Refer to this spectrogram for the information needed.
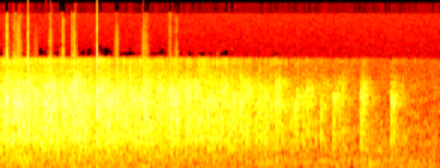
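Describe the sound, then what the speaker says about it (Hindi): Loud, dense applause from a large crowd at a Indian political welcome event, sustained throughout and gradually thinning toward the end with a few scattered claps. "जोरदार तालियों से ये स्वागत।"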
